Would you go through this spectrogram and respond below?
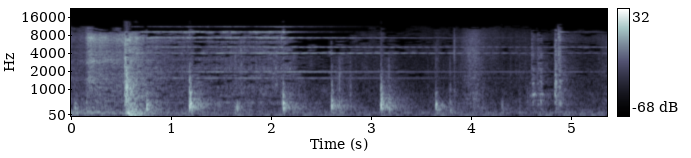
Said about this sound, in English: Oh, the telephone's buzzing.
